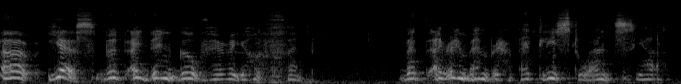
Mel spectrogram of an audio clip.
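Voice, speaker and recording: Speaking at a very slow pace with a high pitch and ordinary pitch variation, a woman is heard with audible room echo. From Cambodia and Vietnam, French family. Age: 80s+. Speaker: spiritual devotee, choir member. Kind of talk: interview, personal life story.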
